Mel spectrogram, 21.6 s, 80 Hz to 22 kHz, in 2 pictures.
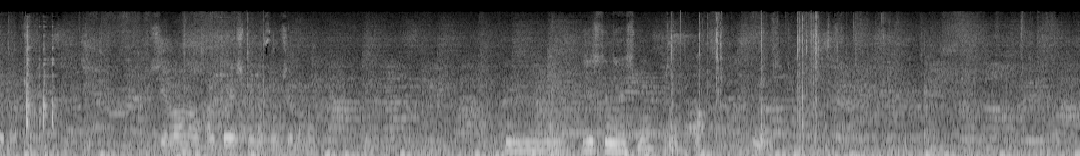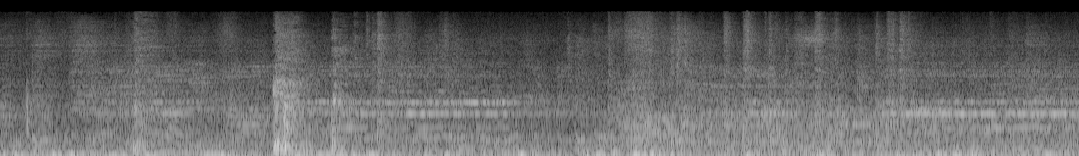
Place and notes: Zakopane, Krupówki, Dworzec Tatrzański, odgłosy Baru
Zakopane, Poland, 20 July 2011, 13:24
